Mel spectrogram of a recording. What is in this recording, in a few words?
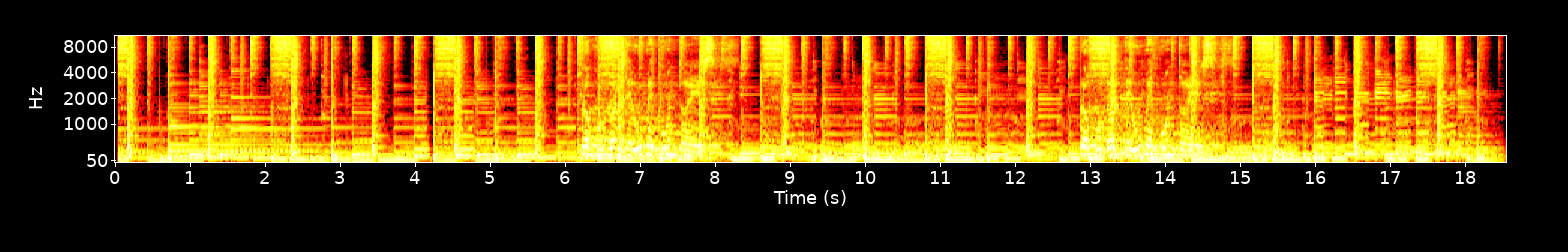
110 guitar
